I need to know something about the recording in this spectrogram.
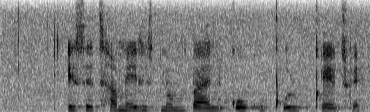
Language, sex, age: Zulu, female, 18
